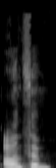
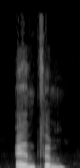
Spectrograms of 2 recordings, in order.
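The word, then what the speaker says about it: Anthem: Вот это настолько, как в демо, э, э как он правильно читается, антем, антем.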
